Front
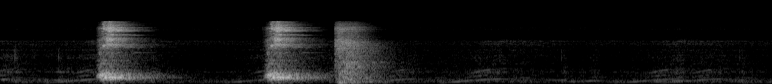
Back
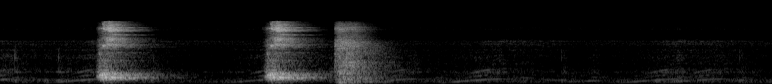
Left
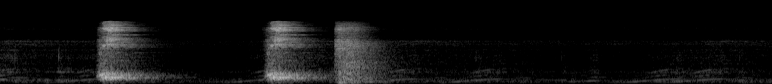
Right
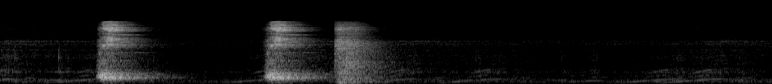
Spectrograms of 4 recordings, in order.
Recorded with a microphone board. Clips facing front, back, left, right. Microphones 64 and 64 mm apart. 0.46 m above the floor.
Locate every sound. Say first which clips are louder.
1.0 s a whoosh: front 1 dB, even; 165° right, 1.4 m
